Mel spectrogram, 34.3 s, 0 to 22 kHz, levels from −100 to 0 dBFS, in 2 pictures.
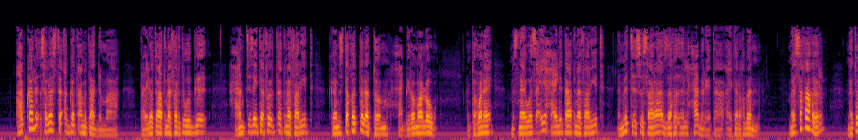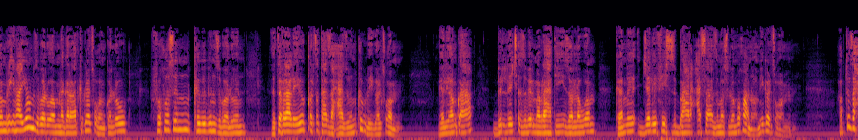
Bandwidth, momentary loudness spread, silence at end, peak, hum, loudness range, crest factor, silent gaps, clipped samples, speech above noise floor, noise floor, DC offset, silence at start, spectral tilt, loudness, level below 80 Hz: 11.5 kHz; 13 LU; 0 s; -6 dBFS; none; 4 LU; 20 dB; none; under 0.1%; 28 dB; -54 dBFS; under 0.1%; 0.05 s; -5.5 dB/octave; -27 LUFS; -58 dBFS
